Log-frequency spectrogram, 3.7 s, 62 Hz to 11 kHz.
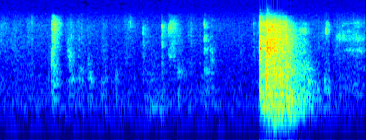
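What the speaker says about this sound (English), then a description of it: "Go outside and close the door." A door thuds shut once with a short, loud bang late in the moment in a 1940s Sherlock Holmes film scene, after quiet room tone with faint shuffling.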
